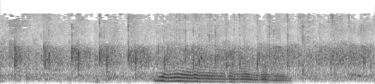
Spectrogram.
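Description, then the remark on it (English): Steady applause from a crowd fills the whole stretch, a dense continuous patter of many hands, while a man's voice speaks briefly over it partway through. “Keep on clapping.”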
